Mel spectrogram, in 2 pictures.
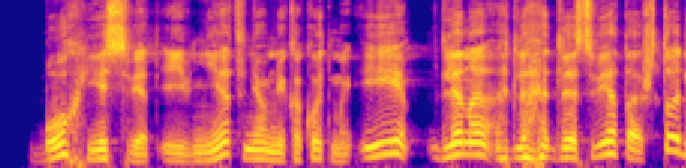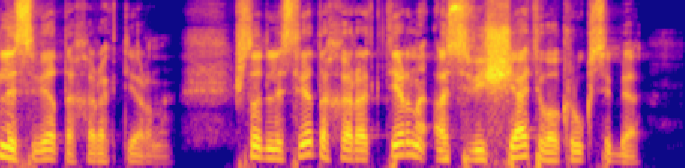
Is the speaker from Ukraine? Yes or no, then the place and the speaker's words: no; Lithuania; я знаю, что я литовец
